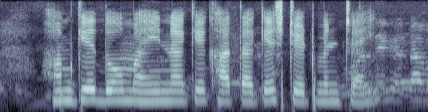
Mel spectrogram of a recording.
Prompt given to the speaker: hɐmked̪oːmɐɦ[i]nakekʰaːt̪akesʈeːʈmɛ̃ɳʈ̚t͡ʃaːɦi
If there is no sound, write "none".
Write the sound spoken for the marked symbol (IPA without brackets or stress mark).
iː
